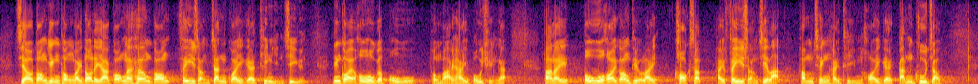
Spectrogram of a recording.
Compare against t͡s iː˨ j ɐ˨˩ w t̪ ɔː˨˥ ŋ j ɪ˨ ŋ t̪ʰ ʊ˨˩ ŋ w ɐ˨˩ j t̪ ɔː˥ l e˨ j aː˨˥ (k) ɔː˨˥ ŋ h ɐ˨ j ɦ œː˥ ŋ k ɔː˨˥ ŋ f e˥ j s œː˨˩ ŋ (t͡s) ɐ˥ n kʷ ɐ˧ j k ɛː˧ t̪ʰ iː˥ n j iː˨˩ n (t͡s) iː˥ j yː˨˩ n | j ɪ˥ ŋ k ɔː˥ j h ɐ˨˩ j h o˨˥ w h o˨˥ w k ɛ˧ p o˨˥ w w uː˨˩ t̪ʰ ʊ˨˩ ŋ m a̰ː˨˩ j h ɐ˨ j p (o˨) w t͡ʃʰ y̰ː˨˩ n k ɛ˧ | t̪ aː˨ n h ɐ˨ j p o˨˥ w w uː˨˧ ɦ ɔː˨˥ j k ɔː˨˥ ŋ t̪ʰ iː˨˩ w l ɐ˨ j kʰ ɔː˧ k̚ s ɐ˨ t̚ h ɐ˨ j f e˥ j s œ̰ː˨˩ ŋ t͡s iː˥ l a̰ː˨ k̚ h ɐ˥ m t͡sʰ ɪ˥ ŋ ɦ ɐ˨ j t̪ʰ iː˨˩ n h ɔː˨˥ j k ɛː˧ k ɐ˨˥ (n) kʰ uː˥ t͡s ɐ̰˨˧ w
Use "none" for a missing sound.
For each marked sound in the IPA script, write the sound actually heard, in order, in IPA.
k, t͡s, t͡s, o˨˥, n

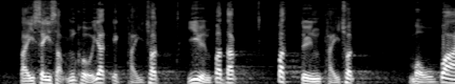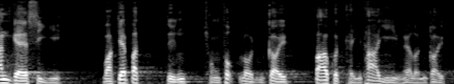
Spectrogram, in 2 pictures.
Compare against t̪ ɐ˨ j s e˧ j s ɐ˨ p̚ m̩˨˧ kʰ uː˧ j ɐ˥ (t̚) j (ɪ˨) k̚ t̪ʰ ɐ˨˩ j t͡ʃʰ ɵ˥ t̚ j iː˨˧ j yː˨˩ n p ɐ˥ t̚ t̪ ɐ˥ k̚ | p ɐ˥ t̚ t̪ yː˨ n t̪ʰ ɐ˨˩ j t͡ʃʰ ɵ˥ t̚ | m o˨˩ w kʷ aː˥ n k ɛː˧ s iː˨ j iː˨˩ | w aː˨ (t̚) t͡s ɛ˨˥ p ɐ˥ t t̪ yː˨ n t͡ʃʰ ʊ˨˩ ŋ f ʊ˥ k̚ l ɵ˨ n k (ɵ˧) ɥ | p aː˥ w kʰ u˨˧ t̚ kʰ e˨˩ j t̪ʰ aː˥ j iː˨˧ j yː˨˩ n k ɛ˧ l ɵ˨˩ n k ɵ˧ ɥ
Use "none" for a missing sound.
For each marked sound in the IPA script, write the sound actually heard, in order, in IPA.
t̚, ɪ˨, k̚, ɵ˧

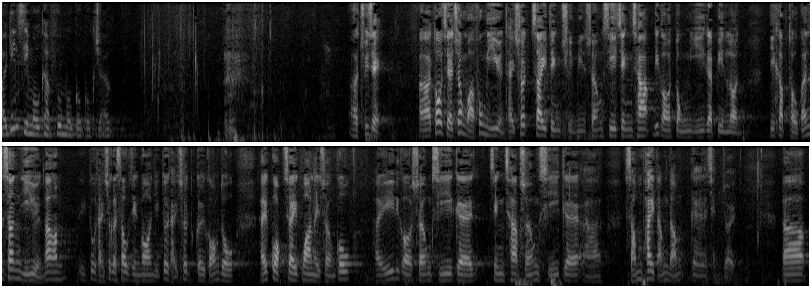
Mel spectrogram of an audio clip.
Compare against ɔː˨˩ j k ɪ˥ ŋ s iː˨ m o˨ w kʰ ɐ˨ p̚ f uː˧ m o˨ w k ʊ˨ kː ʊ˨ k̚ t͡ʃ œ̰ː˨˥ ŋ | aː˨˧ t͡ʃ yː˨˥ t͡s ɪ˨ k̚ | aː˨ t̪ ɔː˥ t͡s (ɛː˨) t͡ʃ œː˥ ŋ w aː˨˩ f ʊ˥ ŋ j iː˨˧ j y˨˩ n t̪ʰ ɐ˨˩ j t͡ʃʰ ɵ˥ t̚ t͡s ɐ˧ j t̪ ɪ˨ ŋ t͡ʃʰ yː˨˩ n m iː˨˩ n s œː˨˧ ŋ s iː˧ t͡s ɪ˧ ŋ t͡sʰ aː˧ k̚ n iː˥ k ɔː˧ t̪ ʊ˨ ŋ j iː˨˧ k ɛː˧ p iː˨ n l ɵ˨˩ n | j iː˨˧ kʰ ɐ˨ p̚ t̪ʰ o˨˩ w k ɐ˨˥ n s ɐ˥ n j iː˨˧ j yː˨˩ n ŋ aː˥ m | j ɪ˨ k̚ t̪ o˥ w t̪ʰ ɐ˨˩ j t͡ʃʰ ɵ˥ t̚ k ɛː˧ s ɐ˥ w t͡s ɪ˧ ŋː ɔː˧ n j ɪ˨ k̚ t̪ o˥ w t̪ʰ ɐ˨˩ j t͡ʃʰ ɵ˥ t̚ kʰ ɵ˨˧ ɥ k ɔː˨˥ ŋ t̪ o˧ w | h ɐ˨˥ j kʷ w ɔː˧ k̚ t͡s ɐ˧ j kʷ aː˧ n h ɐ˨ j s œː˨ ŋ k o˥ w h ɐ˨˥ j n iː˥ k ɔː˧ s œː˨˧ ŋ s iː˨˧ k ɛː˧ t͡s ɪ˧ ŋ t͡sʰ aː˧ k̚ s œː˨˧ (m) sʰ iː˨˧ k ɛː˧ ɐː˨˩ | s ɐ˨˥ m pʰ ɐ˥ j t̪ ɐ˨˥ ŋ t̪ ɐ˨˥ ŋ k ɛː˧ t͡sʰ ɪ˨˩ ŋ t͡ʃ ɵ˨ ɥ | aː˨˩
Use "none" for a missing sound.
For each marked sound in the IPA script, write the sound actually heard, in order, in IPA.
ɛː˨, ŋ

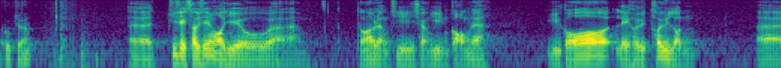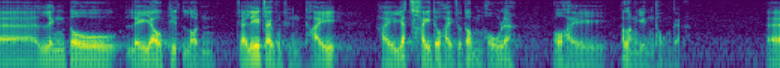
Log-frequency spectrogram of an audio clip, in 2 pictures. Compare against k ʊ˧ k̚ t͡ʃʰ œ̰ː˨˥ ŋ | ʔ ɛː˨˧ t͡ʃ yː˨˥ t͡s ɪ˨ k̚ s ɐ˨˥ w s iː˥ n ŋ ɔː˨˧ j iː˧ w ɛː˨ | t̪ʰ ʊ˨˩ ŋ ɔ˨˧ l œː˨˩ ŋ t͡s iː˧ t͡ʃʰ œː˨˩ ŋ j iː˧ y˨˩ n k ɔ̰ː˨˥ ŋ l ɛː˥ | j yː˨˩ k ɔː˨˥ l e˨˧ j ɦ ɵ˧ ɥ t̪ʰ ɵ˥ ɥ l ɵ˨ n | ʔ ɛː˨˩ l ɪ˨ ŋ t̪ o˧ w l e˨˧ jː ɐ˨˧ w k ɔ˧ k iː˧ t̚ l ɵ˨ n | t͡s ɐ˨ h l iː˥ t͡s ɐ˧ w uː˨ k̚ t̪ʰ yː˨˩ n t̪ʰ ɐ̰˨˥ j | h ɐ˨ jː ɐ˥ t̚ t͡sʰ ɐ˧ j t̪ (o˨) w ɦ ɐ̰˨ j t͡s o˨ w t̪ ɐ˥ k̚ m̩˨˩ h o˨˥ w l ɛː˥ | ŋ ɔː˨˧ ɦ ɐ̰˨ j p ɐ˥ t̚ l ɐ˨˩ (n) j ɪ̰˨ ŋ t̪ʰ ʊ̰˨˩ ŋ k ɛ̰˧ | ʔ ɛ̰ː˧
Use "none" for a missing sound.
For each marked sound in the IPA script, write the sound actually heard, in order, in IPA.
o˥, ŋ

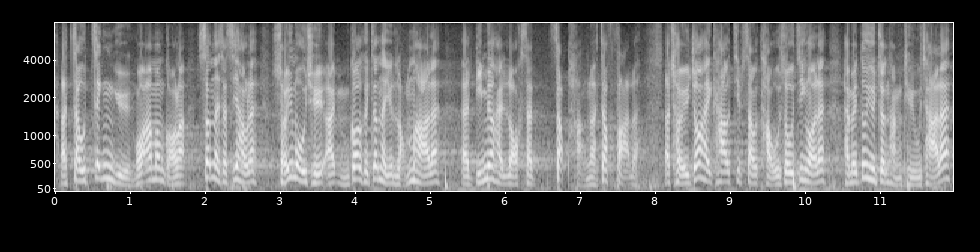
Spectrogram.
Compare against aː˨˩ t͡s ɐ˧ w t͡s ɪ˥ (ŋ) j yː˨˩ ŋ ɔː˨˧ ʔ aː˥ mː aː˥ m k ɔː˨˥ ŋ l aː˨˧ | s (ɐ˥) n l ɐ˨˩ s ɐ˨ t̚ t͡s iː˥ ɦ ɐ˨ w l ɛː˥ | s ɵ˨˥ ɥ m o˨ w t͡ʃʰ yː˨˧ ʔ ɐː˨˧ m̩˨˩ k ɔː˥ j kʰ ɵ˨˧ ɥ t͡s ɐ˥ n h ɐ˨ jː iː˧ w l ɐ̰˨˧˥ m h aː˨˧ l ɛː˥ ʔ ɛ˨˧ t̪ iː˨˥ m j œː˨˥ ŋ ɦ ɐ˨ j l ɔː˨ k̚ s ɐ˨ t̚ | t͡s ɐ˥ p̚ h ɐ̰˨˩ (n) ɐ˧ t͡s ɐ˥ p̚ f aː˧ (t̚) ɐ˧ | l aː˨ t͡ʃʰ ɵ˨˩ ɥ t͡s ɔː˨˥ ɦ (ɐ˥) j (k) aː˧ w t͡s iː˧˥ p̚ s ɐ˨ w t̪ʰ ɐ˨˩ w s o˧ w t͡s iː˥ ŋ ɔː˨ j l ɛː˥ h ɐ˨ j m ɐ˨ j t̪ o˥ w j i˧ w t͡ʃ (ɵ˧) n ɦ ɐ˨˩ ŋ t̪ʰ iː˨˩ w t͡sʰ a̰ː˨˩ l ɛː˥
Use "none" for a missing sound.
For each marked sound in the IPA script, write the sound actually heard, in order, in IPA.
ŋ, ɐ˥, ŋ, t̚, ɐ˨, kʰ, ɵ˧

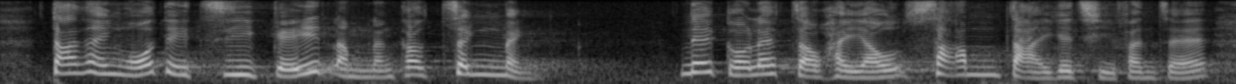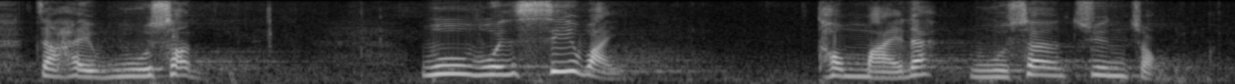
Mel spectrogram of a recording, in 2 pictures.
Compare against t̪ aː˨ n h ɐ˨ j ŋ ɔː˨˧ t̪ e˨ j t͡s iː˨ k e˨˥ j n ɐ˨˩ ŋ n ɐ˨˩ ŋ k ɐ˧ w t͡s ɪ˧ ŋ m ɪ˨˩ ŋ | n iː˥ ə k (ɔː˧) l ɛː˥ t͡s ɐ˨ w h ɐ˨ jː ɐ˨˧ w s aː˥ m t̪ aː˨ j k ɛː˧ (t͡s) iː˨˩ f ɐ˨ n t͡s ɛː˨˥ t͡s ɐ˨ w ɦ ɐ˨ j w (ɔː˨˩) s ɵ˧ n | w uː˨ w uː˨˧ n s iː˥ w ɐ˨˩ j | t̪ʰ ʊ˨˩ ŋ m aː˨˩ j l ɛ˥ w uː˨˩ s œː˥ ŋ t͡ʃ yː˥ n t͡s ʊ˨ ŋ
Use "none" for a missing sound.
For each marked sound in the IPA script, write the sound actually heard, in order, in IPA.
ɔː˧, t͡sʰ, uː˨˩

